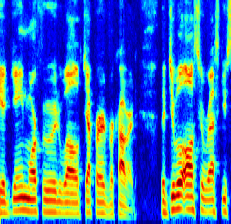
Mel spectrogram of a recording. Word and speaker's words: Jeppard: So Jeppard, which rhymes with leopard.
